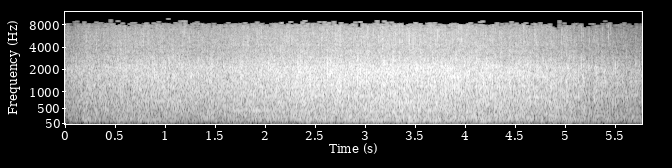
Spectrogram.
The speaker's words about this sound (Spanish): Un aplauso al nuevo beato. Un aplauso a este nuevo beato.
